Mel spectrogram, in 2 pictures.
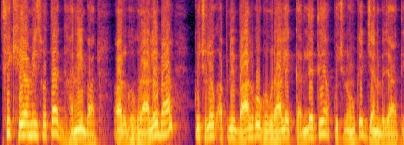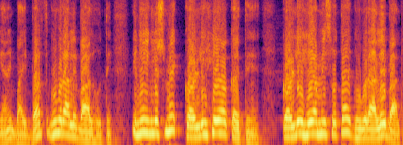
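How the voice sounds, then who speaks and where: A man's voice: a little high, big pitch swings, fairly quick, dark tone. A man teaching English vocabulary in Hindi, patiently repeating each word with its meaning and addressing viewers as friends. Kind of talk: explaining vocabulary lesson in Hindi.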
